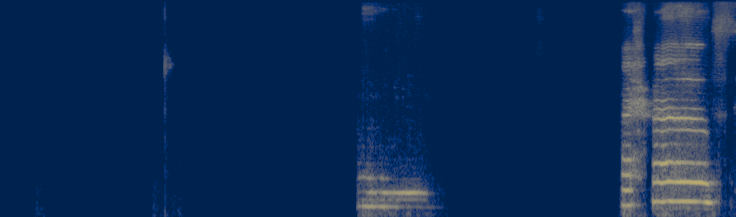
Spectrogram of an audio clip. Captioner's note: no audio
